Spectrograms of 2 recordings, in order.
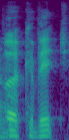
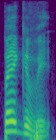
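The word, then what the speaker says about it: Begović: Is it Berkovic? Not Berkovic. Say that again? No, I'm not going to say it again. It begins with a B. Begovic? No, what was the question? Begovic. Oh, Begovic. Begovic, that's it.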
